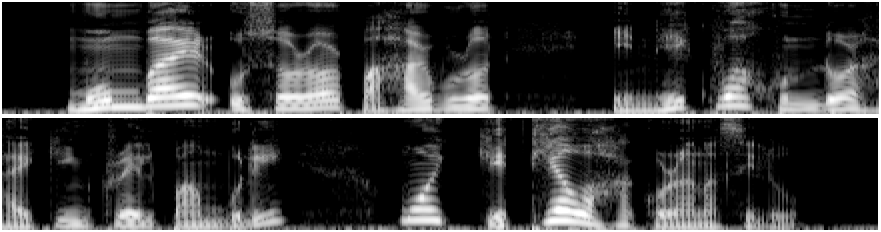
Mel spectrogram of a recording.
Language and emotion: Assamese, surprised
